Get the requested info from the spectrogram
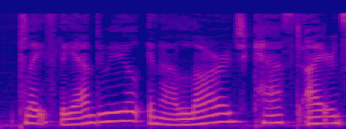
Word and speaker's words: andouille: Oh, and 2 tablespoons of sriracha chili sauce, 2 12-ounce packages of Andalese sausage links. I did not pronounce that right. Andouille, I guess it is sausage links.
